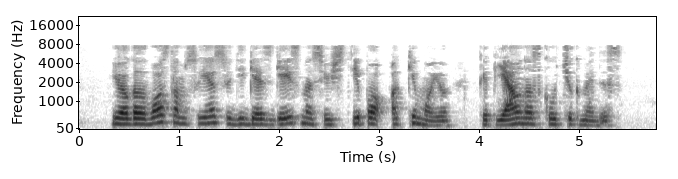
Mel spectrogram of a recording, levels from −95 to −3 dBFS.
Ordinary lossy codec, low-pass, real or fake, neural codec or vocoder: AAC, 24 kbps; 19.8 kHz; real; none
